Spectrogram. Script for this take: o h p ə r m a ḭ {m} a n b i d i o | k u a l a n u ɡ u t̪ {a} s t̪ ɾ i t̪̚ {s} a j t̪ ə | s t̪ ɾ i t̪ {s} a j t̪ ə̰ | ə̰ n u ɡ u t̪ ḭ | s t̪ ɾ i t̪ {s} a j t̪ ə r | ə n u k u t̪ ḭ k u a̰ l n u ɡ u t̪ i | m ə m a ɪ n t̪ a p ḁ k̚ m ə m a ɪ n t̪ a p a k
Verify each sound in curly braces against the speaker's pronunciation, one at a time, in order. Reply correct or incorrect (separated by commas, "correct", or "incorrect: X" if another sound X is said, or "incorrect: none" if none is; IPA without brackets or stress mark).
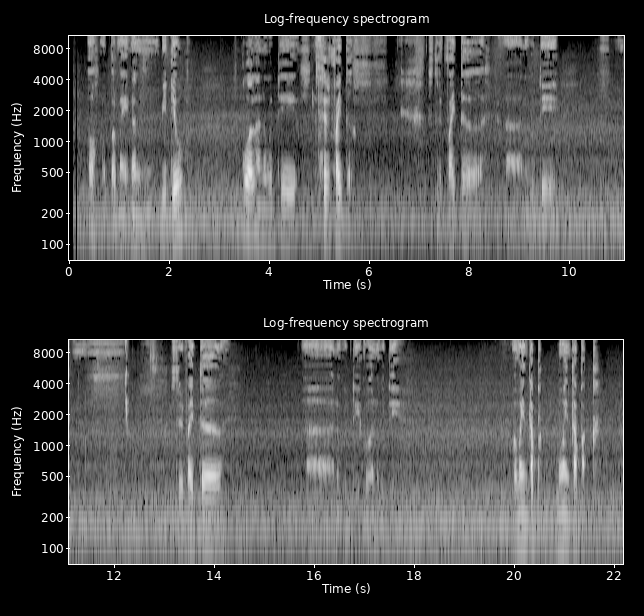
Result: incorrect: n, incorrect: i, incorrect: f, incorrect: f, incorrect: f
